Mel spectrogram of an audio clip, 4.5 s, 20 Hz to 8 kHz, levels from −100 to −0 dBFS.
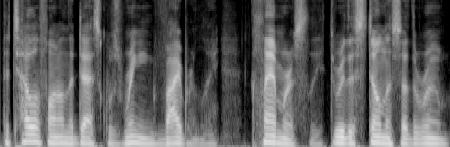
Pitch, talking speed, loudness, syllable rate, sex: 110 Hz, 200 wpm, -21 LUFS, 6.2 syllables/s, male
